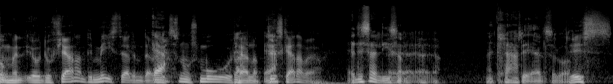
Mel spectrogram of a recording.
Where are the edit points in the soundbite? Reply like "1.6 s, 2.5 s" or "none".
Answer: 1.7 s, 2.3 s, 2.6 s, 3.7 s, 5.2 s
